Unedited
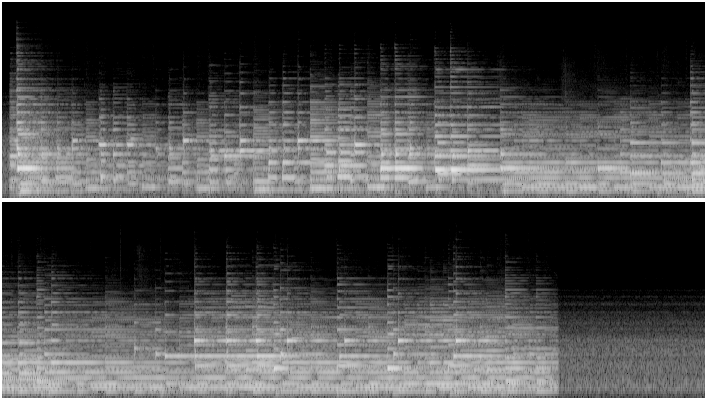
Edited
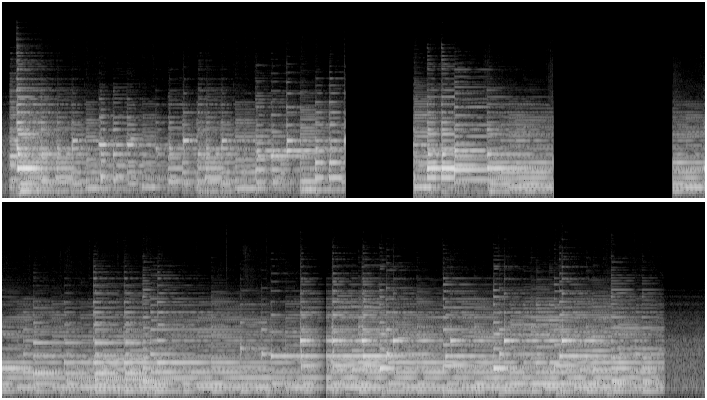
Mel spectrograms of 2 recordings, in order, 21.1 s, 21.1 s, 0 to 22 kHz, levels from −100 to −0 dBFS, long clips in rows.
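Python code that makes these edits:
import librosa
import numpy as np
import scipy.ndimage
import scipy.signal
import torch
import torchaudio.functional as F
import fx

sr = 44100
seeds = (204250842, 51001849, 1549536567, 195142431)

y = fx.edit(x, sr, fx.duplicate(start_s=0.7, length_s=0.7, to_s=2.94),
    fx.silence(start_s=4.45, length_s=1.02),
    fx.cut(start_s=6.09, length_s=0.9),
    fx.insert_silence(at_s=8.47, length_s=1.79),
    fx.fade_out_span(start_s=13.56, length_s=0.26), tone=tone)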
